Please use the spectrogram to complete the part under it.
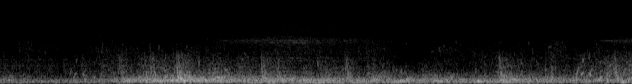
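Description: Air bubbles from a diver's breathing gear gurgle and rumble underwater.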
